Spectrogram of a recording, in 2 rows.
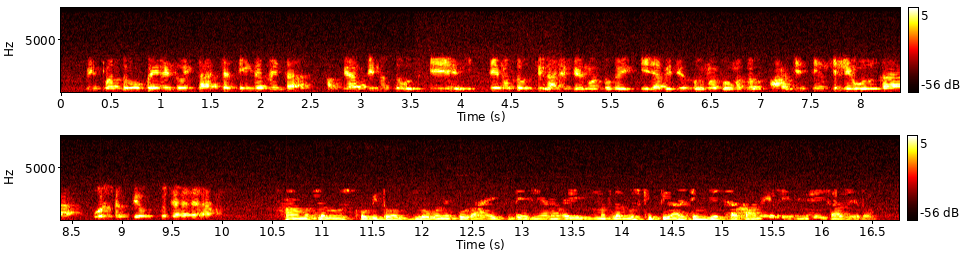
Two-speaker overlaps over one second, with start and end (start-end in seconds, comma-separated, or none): none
